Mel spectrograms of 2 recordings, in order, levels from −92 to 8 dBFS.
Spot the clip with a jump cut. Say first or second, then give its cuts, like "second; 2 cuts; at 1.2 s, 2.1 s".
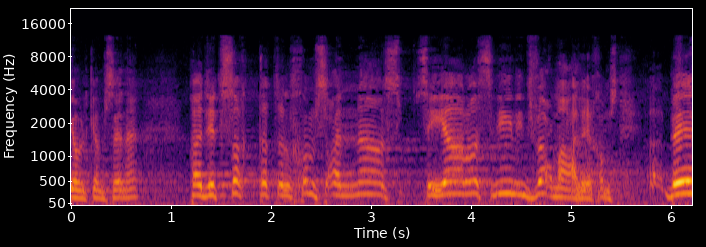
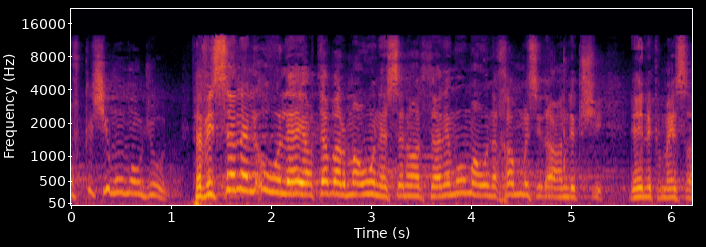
second; 1 cut; at 1.1 s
